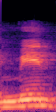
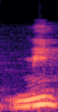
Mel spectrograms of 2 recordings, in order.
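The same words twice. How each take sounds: First: मेन with an "e" vowel, not "ee"; correct reading. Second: मीन with a long ee vowel; wrong reading. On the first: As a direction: say मेन, like "men". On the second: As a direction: read मीन with "ee", like "mean". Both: Shown as a demonstration. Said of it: "नहीं, मेन पढ़ेंगे".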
